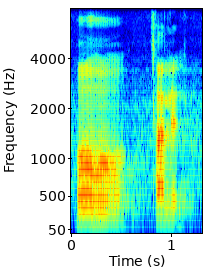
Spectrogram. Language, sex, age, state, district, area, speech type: Marathi, male, 45-60, Maharashtra, Amravati, rural, spontaneous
